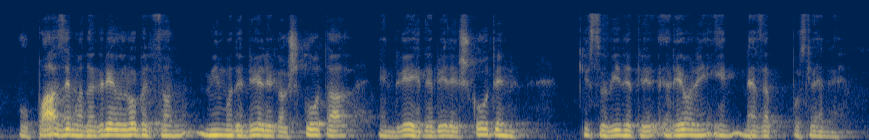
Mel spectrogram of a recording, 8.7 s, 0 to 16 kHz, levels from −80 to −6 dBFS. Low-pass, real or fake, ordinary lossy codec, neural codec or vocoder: 10.8 kHz; fake; none; codec, 24 kHz, 3 kbps, HILCodec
